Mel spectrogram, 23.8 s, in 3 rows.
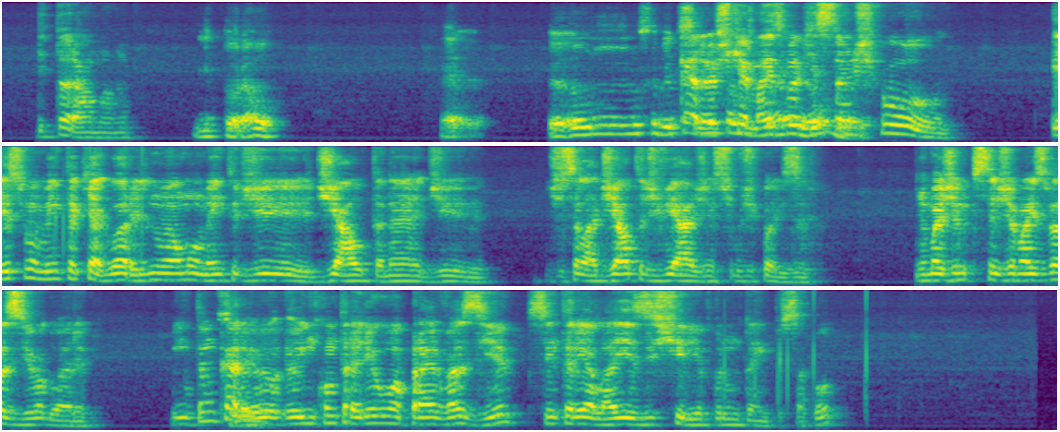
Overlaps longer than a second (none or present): present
